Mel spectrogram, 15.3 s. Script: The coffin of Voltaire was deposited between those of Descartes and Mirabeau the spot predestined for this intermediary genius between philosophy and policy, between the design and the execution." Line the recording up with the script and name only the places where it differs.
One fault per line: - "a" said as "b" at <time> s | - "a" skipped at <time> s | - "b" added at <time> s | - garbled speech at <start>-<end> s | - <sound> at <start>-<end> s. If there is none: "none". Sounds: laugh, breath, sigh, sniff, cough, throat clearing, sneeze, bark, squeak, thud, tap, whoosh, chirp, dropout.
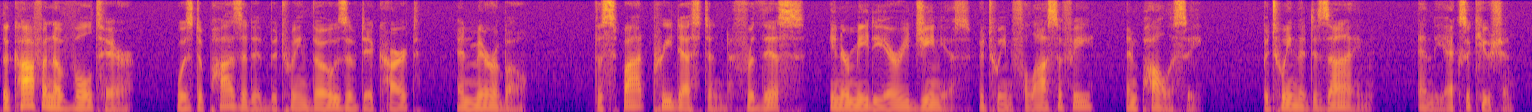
none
